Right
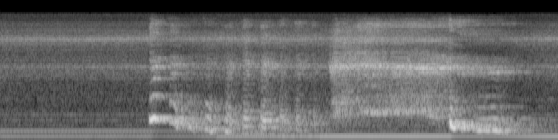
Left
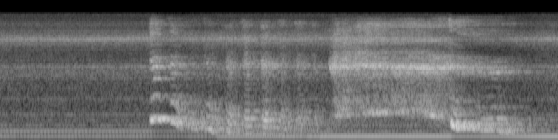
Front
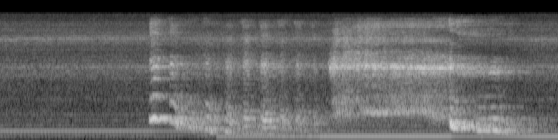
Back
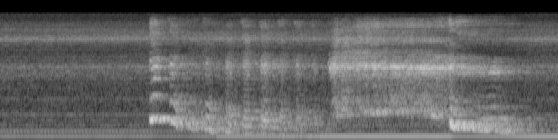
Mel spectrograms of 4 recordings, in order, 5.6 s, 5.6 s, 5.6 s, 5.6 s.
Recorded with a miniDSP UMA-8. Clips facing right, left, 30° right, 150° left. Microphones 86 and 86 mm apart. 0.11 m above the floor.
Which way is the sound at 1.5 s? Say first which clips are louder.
Right 4 dB, back 1 dB; 115° right.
